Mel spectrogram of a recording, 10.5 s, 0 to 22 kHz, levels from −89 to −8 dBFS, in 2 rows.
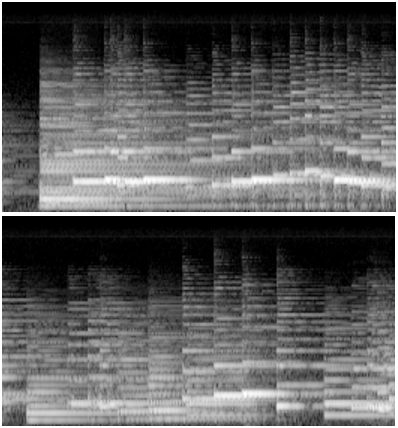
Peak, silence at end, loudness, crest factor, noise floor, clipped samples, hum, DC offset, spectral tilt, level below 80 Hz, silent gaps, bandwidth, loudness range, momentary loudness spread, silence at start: -2 dBFS; 0 s; -17 LUFS; 14 dB; -41 dBFS; under 0.1%; none; under 0.1%; -6 dB/octave; -60 dBFS; none; 8.6 kHz; 5 LU; 11 LU; 0 s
